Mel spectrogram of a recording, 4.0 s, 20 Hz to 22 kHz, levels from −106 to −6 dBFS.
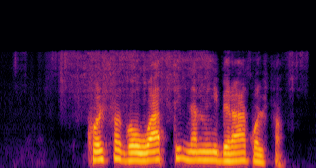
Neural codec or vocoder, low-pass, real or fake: codec, 16 kHz, 4 kbps, FreqCodec, smaller model; 7.2 kHz; fake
